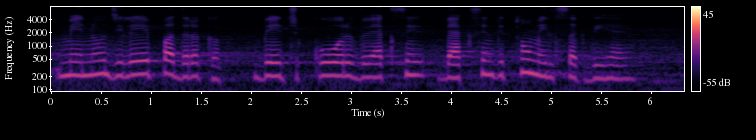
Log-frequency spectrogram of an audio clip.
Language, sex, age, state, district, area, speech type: Punjabi, female, 30-45, Punjab, Fatehgarh Sahib, urban, read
